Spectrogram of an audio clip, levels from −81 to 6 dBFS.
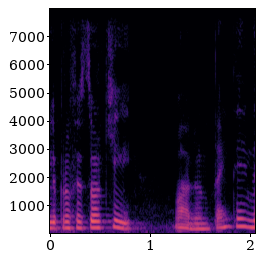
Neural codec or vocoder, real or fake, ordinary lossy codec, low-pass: codec, 16 kHz, 4 kbps, FreqCodec, larger model; fake; none; none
